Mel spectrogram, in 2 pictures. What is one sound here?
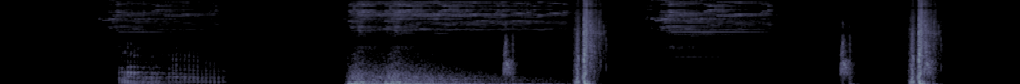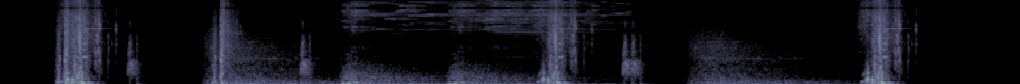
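Magic spells burst with loud whooshing blasts.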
